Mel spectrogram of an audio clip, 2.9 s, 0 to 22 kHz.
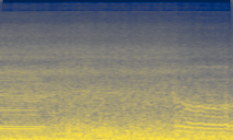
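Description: A 2019 Suzuki V-Strom 650 touring motorcycle rumbles loud and close while being ridden, engine note climbing as it accelerates under steady wind noise, with no talking.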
